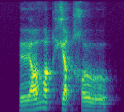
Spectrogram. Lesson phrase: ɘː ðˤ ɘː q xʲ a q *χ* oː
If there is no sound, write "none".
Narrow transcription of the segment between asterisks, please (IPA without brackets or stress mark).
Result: χ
